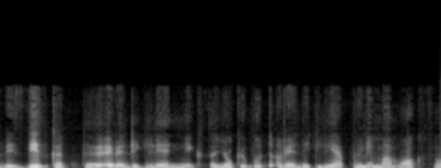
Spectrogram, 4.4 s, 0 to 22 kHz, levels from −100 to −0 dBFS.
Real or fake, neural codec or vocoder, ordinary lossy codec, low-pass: fake; codec, 16 kHz in and 24 kHz out, 0.9 kbps, LongCat-Audio-Codec, four codebook decoder; MP3, 64 kbps; 10.8 kHz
